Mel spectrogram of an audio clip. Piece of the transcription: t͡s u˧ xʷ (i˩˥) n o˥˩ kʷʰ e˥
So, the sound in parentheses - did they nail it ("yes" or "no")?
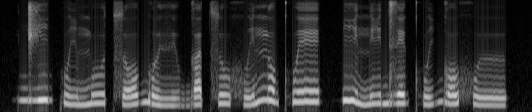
yes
